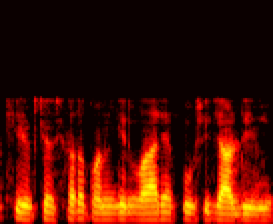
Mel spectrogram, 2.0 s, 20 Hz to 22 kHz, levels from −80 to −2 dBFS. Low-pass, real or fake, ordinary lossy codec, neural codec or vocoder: 3.6 kHz; fake; none; codec, 16 kHz, 4 kbps, FunCodec, trained on Chinese and English, 50 frames a second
